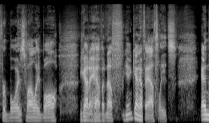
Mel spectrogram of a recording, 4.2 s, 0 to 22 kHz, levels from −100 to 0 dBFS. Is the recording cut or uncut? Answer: cut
